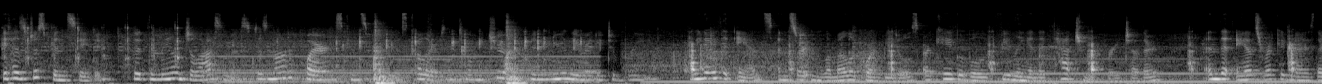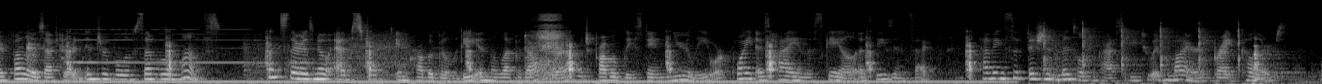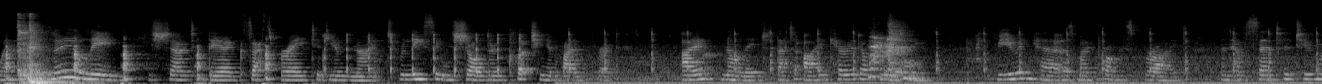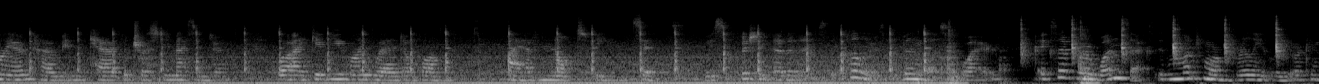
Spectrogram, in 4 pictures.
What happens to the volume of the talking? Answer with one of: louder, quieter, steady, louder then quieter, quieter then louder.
quieter.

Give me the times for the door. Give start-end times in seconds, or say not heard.
3.5-5.3, 26.6-27.4, 49.0-50.8.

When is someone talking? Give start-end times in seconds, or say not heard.
0.0-52.8.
